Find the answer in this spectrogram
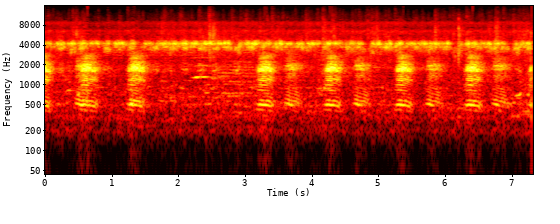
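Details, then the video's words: Chorus of frogs, with rasping, harmonic croaks repeated roughly once a second and fainter callers filling the gaps, over a continuous high-pitched insect drone. "Frog Sound--Frog Sound Effect 15 min"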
